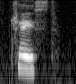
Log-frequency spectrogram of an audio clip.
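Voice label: "chaste", US English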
